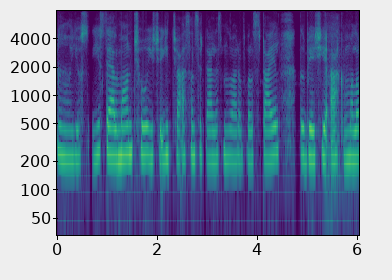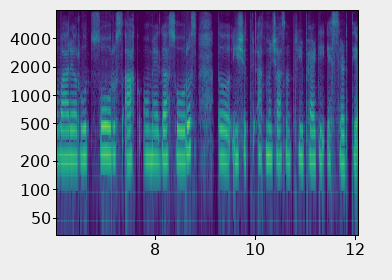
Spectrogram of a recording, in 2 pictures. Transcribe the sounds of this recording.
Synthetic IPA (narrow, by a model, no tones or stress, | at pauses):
jusjisɛːlmaːnt͡ʃʰujit͡ʃʰijit̪̚t͡ʃʰiʔɐ̰sɐnsiʈaːjlɐsmɐʋaːɾeʋɐɾsʈaːjlt̪ɨbʲet͡ʃʰijiʔaːkʰmɐt̪lɐbʋaːɾeɾuːt̪soːɾusaːkʰoːmeːɡasoːɾust̪ɨjit͡ʃʰit̪ʰɾiʔɐt̪ʰmɐnt͡ʃʰiasɐnt̪ʰɾiːpʰɛːʈiʔeseɽt̪ḭ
